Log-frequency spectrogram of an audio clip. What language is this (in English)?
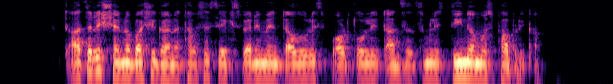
Georgian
